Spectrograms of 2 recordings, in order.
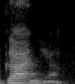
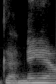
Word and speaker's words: Ganya: Gaia with an N, Ganya. Yeah. Mother Gaia. Good girl. Well, it's Thanks with an for- N, but it's the same because people ask me how do I pronounce it, Ganea or it's Ganya, Ganya.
